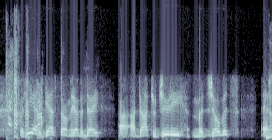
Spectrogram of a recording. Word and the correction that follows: Mikovits: no, Judy Mikovits. – Okay, well, I didn't know if I was pronouncing it right or not. – Yeah, it's Mikovits.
